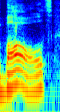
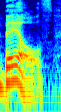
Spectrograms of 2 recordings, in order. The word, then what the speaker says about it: Bales: After all, the family did change the pronunciation of their last name from Balls to Bales.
